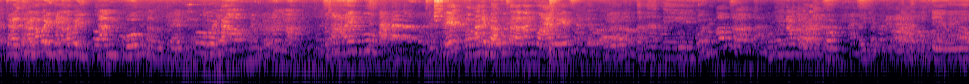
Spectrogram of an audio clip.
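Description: Dishes and spoons clink on a table.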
